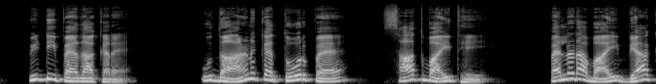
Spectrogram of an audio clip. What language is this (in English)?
Haryanvi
